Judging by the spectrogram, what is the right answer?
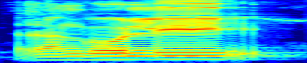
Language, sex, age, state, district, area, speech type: Maithili, male, 30-45, Bihar, Muzaffarpur, urban, spontaneous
